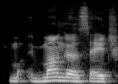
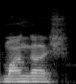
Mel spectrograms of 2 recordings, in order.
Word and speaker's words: mongosh: And unlike the previous Mongo CLI, this MongoSage or Mongosh, however you want to pronounce it, we haven't really settled on anything.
